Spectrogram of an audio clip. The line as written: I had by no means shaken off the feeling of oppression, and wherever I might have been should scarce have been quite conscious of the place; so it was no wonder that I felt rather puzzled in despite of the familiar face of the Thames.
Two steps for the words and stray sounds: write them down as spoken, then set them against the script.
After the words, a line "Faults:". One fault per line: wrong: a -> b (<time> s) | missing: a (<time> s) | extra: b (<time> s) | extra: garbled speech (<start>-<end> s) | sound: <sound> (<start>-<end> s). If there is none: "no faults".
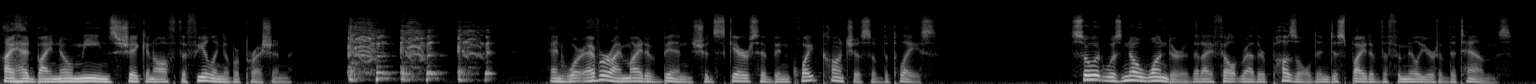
I had by no means shaken off the feeling of oppression, and wherever I might have been should scarce have been quite conscious of the place; so it was no wonder that I felt rather puzzled in despite of the familiar of the Thames.
Faults:
sound: cough (3.5-5.0 s)
missing: face (14.3 s)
